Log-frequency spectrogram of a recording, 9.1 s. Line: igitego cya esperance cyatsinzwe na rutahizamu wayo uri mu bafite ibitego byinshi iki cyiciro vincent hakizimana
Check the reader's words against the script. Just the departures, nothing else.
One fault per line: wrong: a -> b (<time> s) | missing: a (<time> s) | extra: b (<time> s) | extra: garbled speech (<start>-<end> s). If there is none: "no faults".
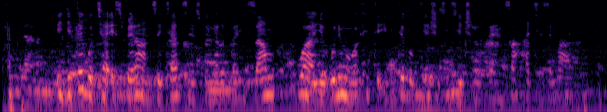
no faults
